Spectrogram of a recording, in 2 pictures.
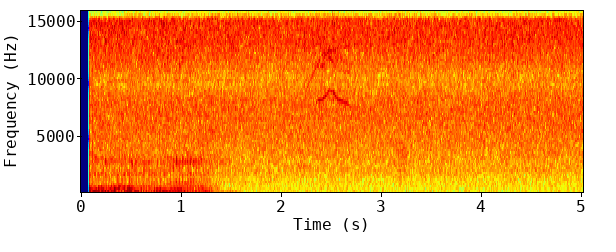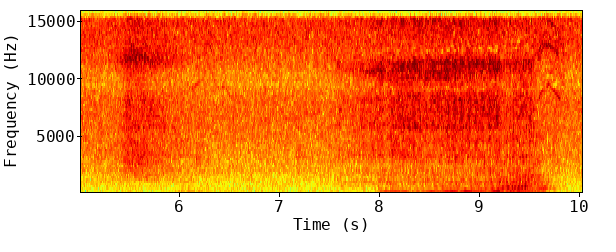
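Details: Two rattling snores about eight seconds apart, with quiet breathing between them in a still room; snoring.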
